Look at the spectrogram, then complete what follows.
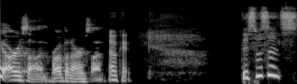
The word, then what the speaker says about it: Arzon: instructor robin arzon arzone how do you say her last name arzone i say arson robin arzon okay this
